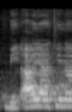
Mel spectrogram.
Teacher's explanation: یہاں پر حمزہ اور یا دونوں میں کھڑا زبر ہے جو الف مدہ کی طرح ہے تو اسے ایک الف کے برابر کھینچ کر پڑھیں گے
